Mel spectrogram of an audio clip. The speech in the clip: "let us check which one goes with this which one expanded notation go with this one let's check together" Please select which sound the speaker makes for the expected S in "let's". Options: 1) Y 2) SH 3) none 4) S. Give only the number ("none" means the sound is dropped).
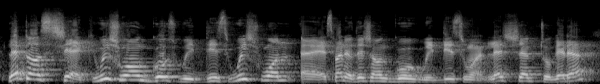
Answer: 4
